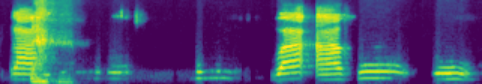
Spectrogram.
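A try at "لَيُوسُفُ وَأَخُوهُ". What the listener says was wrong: Yusufu wa akhuhu. Pendek semua Bu. Wa akhuhu. Karena kalau baca Quran ini wa akhuhu. Layu sebelum berkembang. Jangan layu sebelum. Layu sufu. Layu sufu wa akhuhu.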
